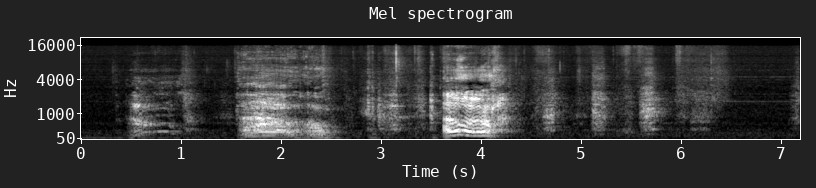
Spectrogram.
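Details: A Cane Corso dog indoors, looking for its chewed-up toy, gives low growling, grumbling vocalizations in two main bursts around the middle, with a woman talking to it nearby in a small room.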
